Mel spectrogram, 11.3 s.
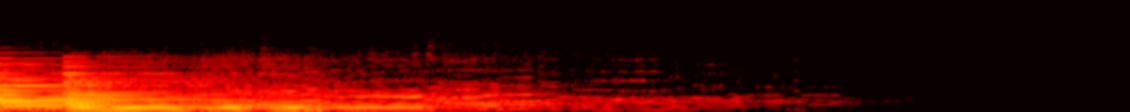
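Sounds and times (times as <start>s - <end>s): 
piano concerto: 0.0s - 4.3s.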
